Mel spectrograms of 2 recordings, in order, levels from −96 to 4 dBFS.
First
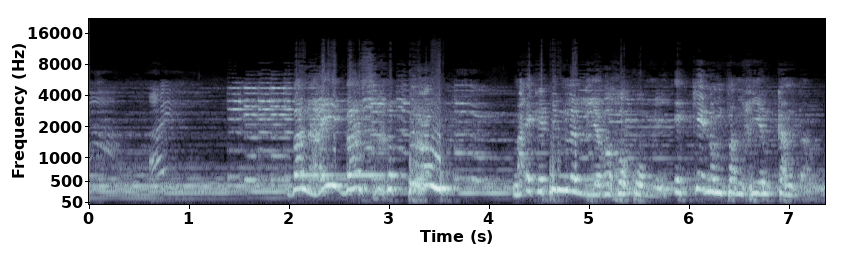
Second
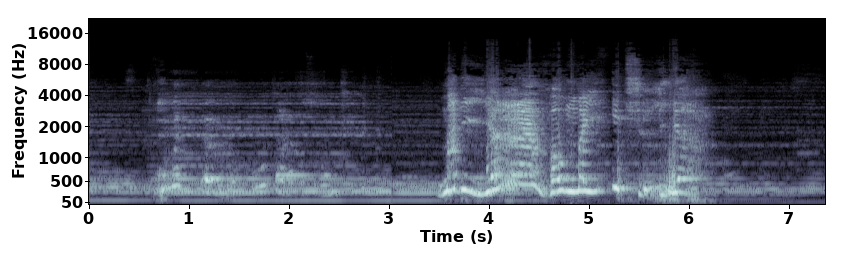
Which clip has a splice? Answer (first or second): second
